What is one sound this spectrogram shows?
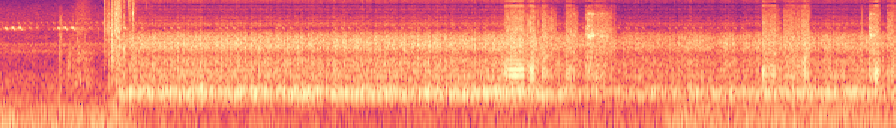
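A handheld radio crackles with steady static.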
